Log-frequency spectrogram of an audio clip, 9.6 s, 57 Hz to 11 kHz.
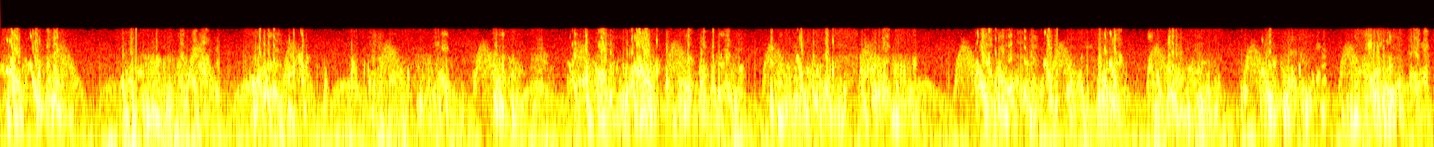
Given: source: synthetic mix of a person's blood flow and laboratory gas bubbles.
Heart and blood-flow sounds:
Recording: Doppler ultrasound of blood flow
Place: subclavian vein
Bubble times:
0.00-0.52 s: bubbles
0.77-1.49 s: bubbles
1.60-2.08 s: bubbles
2.29-3.21 s: bubbles
3.28-3.71 s: bubbles
3.76-4.98 s: bubbles
5.10-6.20 s: bubbles
6.46-7.05 s: bubbles
7.08-7.53 s: bubbles
7.62-8.16 s: bubbles
8.25-8.85 s: bubbles
8.91-9.57 s: bubbles
From the record:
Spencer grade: 4 (maximum detectable bubble signal sounding continuously throughout systole and diastole of every cardiac period, and overriding the amplitude of the normal cardiac signals)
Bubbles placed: anywhere in the cardiac cycle

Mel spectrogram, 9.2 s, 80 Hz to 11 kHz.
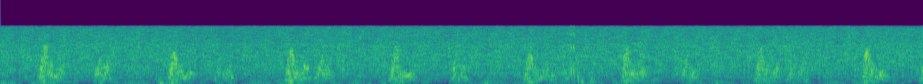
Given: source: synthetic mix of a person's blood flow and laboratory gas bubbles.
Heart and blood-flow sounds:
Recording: Doppler ultrasound of blood flow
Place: precordium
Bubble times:
5.66-5.98 s: bubbles
From the record:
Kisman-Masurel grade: 222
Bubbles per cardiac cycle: several, 3 to 8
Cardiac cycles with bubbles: 10 to 50%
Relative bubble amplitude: moderate (0.250 to 0.450)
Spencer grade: 2 (many but less than half of the cardiac periods contain bubble signals, singularly or in groups)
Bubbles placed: only in the low amplitude regions of the cardiac cycle

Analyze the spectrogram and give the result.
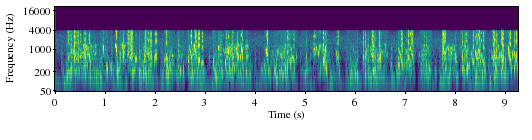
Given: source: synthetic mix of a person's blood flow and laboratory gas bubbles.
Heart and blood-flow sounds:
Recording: Doppler ultrasound of blood flow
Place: precordium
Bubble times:
0.18-2.06 s: bubbles
2.13-3.01 s: bubbles
3.12-3.90 s: bubbles
4.16-4.86 s: bubbles
4.91-5.48 s: bubbles
5.59-5.72 s: bubbles
5.80-6.09 s: bubbles
6.12-6.67 s: bubbles
6.82-7.21 s: bubbles
7.28-7.54 s: bubbles
7.58-7.64 s: bubbles
7.70-8.64 s: bubbles
8.67-9.27 s: bubbles
From the record:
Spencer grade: 4 (maximum detectable bubble signal sounding continuously throughout systole and diastole of every cardiac period, and overriding the amplitude of the normal cardiac signals)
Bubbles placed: anywhere in the cardiac cycle

